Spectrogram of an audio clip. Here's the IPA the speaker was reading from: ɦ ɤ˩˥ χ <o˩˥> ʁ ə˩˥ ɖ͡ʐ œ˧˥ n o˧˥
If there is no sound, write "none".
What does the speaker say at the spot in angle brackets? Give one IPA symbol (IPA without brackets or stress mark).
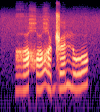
o˩˥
